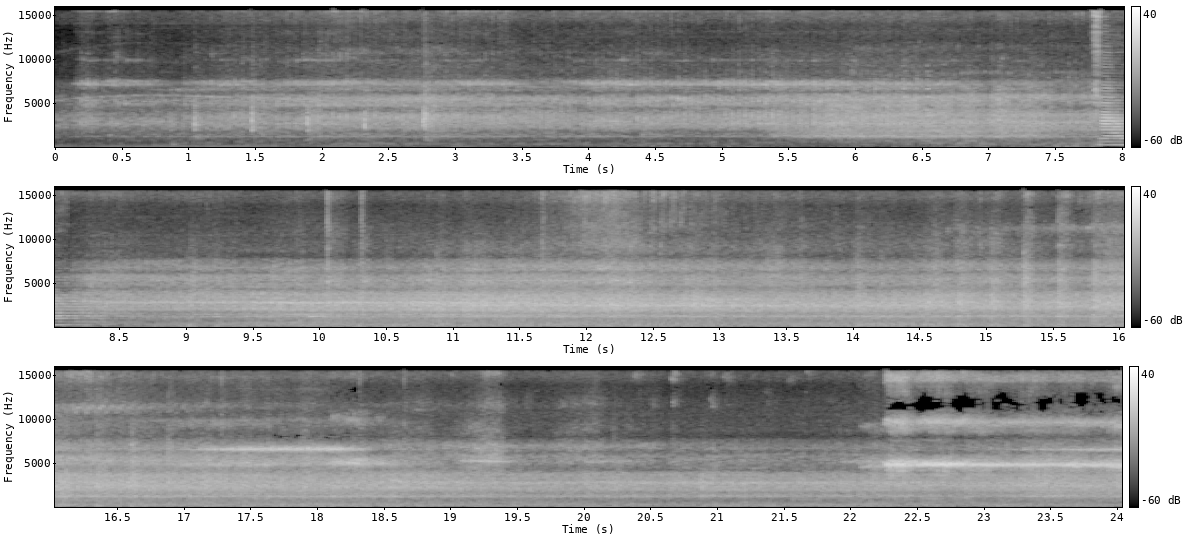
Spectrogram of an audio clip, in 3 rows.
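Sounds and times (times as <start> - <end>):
train wheels rumbling and rattling: 0.0 - 24.0
train horn blast: 7.8 - 8.6
thin high squeal: 22.1 - 24.0.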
